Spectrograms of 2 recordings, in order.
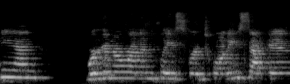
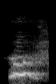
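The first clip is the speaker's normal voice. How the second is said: loud high exhale after sprint; breathless whew; 11 semitones higher, 8 dB louder than usual. Real, not acted. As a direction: blow out hard, spent. Big exhale after running.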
